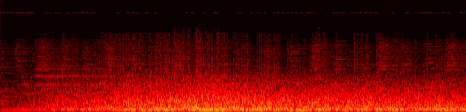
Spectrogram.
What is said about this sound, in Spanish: Así ruge desde el mismo corazón, el volcán de Cumbre Vieja, al que estamos viendo gracias a los drones.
